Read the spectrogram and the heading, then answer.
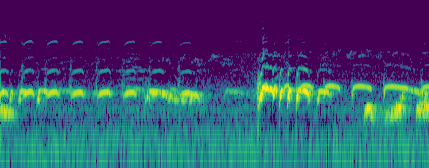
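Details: Local zebra dove lure song to get other doves calling; a steady train of short, evenly spaced coos gives way to a loud rapid burst and low rolling coos.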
